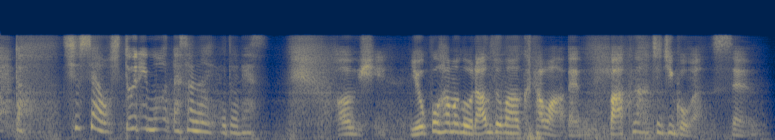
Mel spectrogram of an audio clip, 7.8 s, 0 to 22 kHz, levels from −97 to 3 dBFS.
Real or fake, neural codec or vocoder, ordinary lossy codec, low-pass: fake; codec, 16 kHz, about 1 kbps, DyCAST, with the encoder's durations; none; none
